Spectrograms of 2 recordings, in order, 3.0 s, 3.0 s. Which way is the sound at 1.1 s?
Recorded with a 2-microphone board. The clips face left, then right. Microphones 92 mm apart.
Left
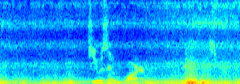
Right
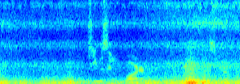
70° left (ahead or behind).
